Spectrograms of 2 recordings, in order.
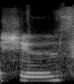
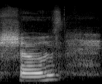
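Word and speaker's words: shews: Matters by the way the reason why I keep saying shoes instead of shows is because look how it's spelled oops it's s h e WS so confuses me of course I lost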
